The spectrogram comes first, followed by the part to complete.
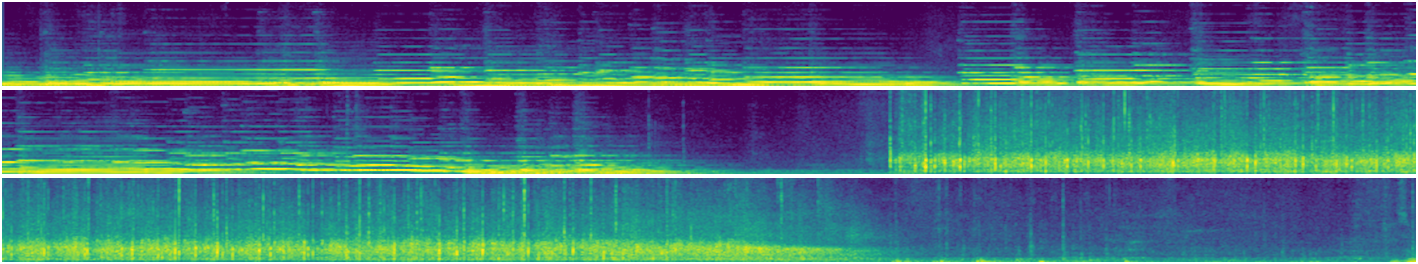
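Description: A keyboard plays sustained, organ-like chords, and the piece ends about halfway through. After a brief pause the audience applauds for about ten seconds, and the applause dies away near the end.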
